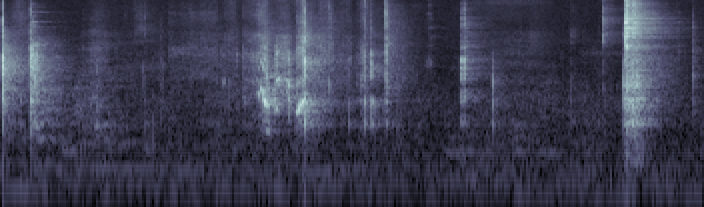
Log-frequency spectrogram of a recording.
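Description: Metal spoon scraping and clinking against the rinds of slightly tart passionfruit while scooping out the pulp, a few scattered light knocks and scrapes close by with quiet gaps between, no talking.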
